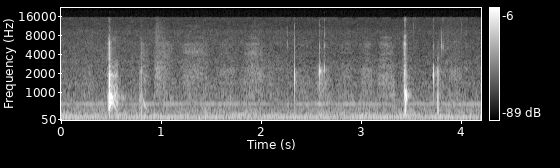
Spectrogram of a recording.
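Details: Baby boy's hiccups while being talked to: several brief, sharp, soft hiccup sounds at irregular intervals over steady room hum.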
